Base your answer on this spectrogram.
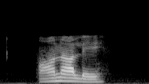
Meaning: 1. without salt, unsalted 2. insipid, vapid
- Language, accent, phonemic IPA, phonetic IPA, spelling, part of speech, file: Armenian, Eastern Armenian, /ɑnɑˈli/, [ɑnɑlí], անալի, adjective, Hy-անալի.ogg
